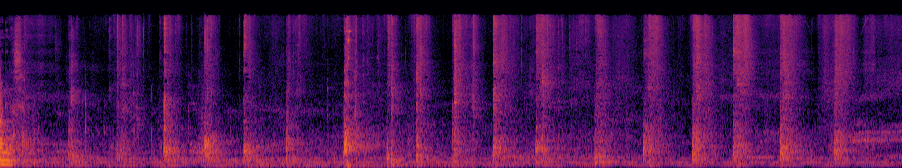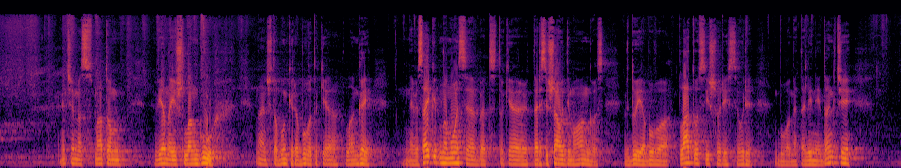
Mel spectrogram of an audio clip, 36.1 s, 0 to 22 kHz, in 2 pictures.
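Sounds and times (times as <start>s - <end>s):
footsteps on concrete echoing: 0.4s - 17.6s.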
